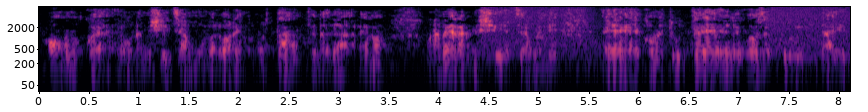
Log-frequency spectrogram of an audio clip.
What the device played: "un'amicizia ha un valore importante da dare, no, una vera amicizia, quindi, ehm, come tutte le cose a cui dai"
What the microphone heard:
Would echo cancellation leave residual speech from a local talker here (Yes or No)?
No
